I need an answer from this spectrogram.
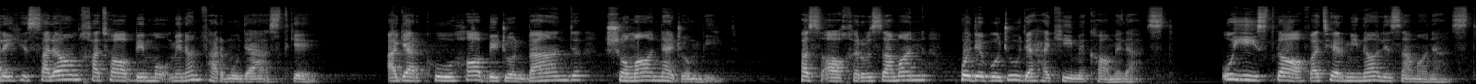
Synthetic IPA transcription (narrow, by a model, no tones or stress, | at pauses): ʔælæjhe̞sælɒːmxæt̪ʰɒːbbːe̞moʔmenɒnfæɾmuːd̪eæ̰st̪cʰe̞ | ʔæɟæɾkʰuːhɒːbe̞d͡ʒonbænd̪ʃomɒːnæd͡ʒombḭːd̪̥ | pʰæsɒːxeɾozæmɒnχod̪e̞vod͡ʒuːd̪eɦæcʰiːmekʰɒːme̞læ̰st̪ | ʔuːiːst̪̚ɡɒːhvæt̪ʰe̞ɾmiːnɒːlezæmɒːnæst̪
